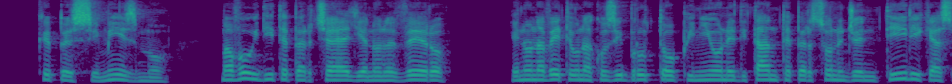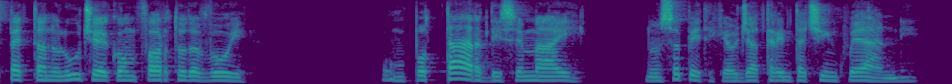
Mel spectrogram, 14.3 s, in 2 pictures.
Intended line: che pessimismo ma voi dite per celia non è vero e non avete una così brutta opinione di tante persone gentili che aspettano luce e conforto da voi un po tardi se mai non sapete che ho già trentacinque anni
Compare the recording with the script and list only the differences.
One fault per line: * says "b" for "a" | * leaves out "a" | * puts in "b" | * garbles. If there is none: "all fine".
all fine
